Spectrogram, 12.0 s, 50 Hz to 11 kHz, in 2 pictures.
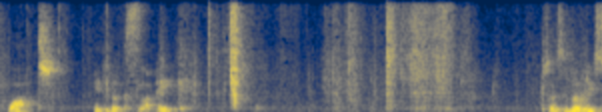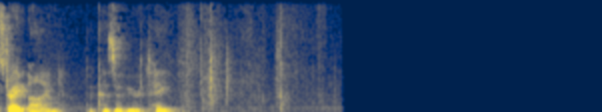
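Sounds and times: tape ripping off fabric: 2.1 - 2.6, 3.3 - 4.6.

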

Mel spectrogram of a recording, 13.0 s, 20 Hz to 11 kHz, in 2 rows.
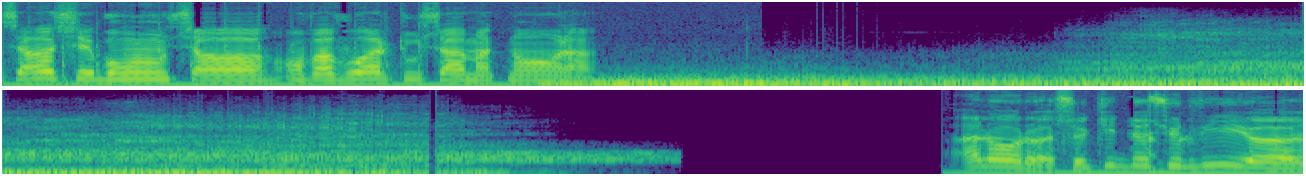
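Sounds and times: deep rumbling sound effect: 2.7 - 9.8.

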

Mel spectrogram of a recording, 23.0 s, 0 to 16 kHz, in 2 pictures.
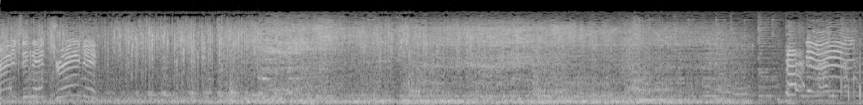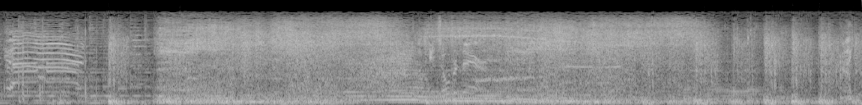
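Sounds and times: high-pitched frightened yelling: 10.5 - 12.7.

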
